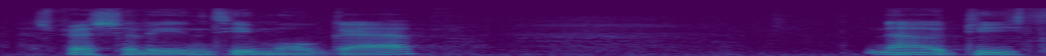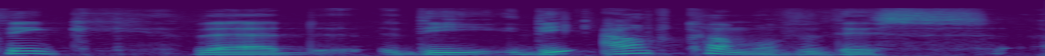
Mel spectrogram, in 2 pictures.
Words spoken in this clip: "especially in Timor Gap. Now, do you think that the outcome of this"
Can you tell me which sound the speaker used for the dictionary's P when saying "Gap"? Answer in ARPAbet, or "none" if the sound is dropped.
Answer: B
